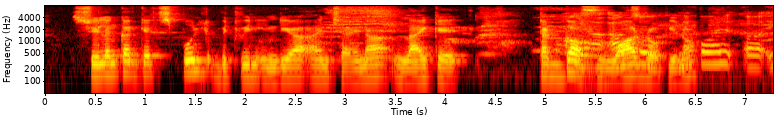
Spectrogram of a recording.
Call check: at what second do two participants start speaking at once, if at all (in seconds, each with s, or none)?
5.3 s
